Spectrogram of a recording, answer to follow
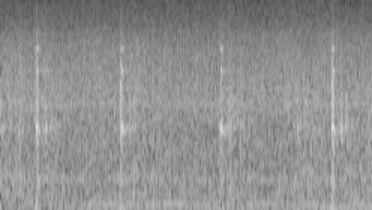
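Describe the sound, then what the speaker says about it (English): A spoon stirs tea in a cup, clinking against the side four times at an even, unhurried pace, quiet and close over faint background hiss. "I can stir my tea so as to cause a circular motion."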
